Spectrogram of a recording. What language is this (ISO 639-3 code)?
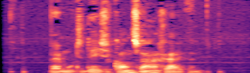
nld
